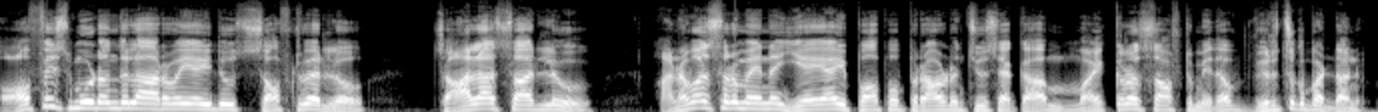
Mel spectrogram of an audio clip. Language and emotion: Telugu, angry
